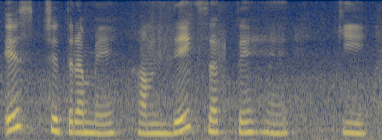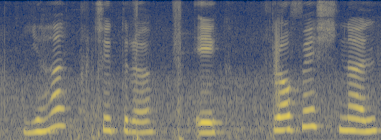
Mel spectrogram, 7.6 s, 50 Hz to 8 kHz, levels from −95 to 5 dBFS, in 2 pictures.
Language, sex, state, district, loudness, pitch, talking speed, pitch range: Hindi, female, Madhya Pradesh, Dhar, -18 LUFS, 230 Hz, 100 wpm, 215-260 Hz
